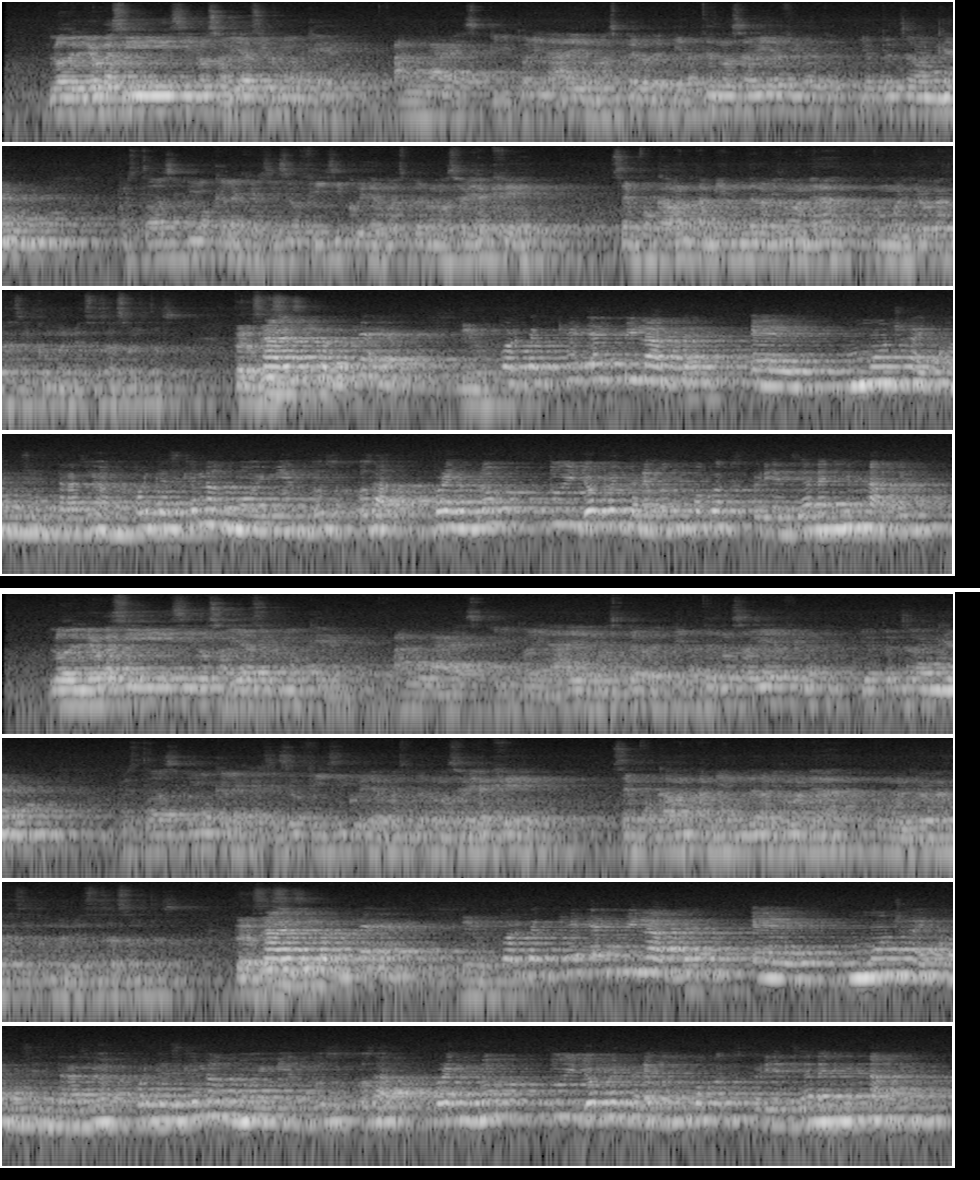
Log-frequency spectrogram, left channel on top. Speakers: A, on the left; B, on the left.
A: lo del yoga sí, sí lo sabía, así como que a la espiritualidad y demás, pero de Pilates no sabía, fíjate, yo pensaba
B: Ujú.
A: que era pues todo así como que el ejercicio físico y demás, pero no sabía que se enfocaban también de la misma manera como el yoga, así como en esos asuntos. Pero sí,
B: ¿Sabes
A: sí, sí,
B: por qué?
A: dime.
B: Porque es que el pilates es mucho de concentración, porque es que los movimientos, o sea, por ejemplo, tú y yo que tenemos un poco de experiencia en el gimnasio,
